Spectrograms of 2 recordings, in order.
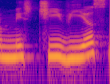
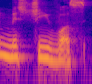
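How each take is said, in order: First: "मिसचीवियस" with an extra i before us; mistaken VI-US ending. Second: "मिसचीवस" with no i before the final us; VUS ending. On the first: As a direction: say "मिसचीवियस" as mis-chee-vi-us. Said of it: "मिसचीवियस नहीं बोलेंगे". ("मिसचीवियस" में वियस वाला अंत) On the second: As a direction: say "मिसचीवस" as mis-chee-vus. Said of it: "इसका correct उच्चारण है". ("मिसचीवस" के अंत में वस, वियस नहीं) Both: Shown as a demonstration.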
